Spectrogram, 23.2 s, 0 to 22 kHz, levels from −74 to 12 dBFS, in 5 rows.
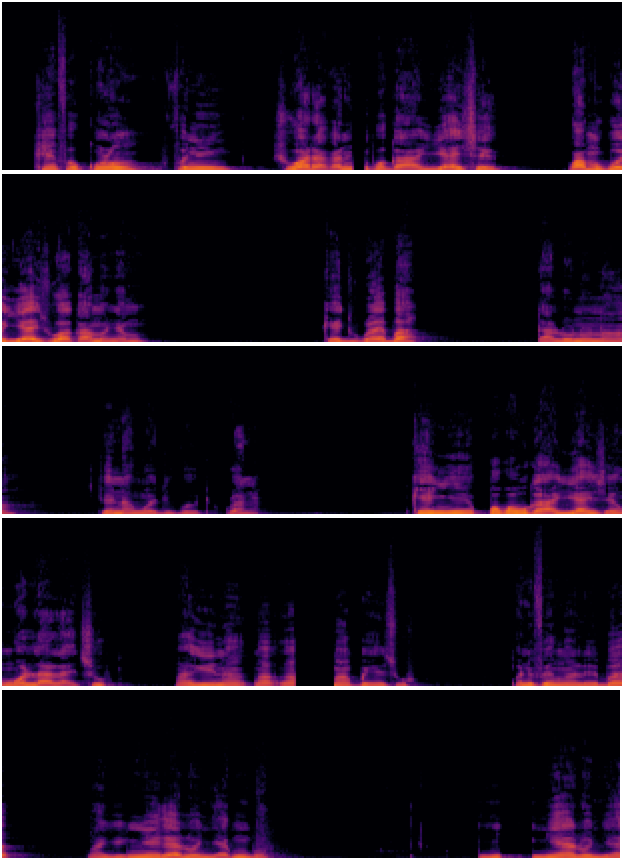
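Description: At 2.62 s the speech drops into a clean hole lasting about 105 ms, and at 16.14 s a longer one of about 300 ms follows. Each is a digital wireless dropout: the radio link lost too much data, so the receiver muted with a very fast fade rather than passing errors through. A waveform shows the signal collapsing to a flat line with no noise burst on either side. On a spectrogram each appears as a sharp-edged, empty vertical band across all frequencies.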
